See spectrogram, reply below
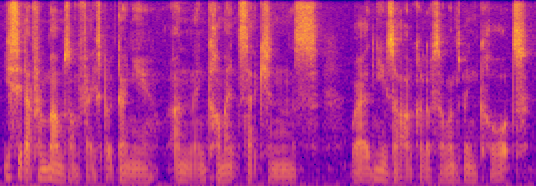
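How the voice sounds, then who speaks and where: A softly spoken British man improvising a monologue as a video host, hesitant, thinking aloud and correcting himself as he goes. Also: extremely low pitch, fairly quick, creaky, husky. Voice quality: soft-spoken.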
